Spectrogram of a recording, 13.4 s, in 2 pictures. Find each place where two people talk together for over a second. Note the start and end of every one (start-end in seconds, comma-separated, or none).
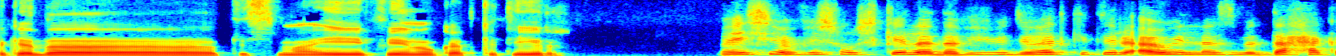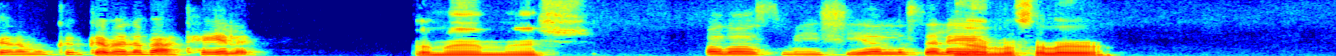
none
